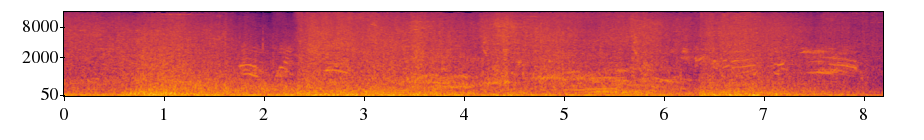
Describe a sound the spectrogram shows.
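Explosions and sword slashes crash and burst loudly.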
